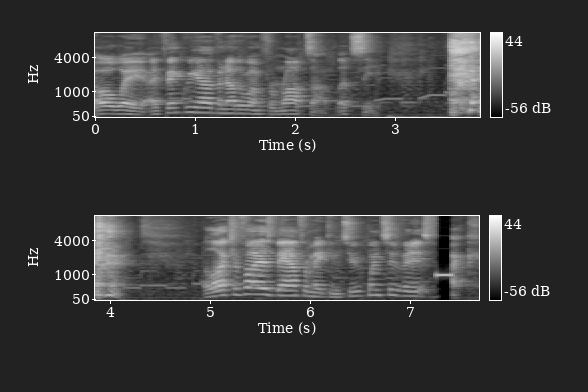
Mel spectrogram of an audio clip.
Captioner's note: ahem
